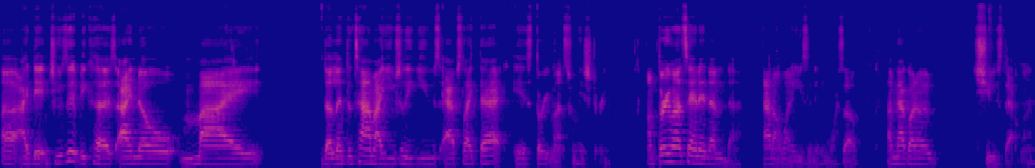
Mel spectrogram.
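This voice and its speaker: At a moderate pace, a woman with a very deep, low pitch keeps her intonation fairly even while her loudness swings widely. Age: 40s. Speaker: unboxing video creator. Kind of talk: product unboxing review. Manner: casual, chatty.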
